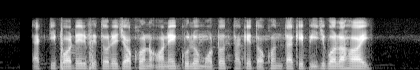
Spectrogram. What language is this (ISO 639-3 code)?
ben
